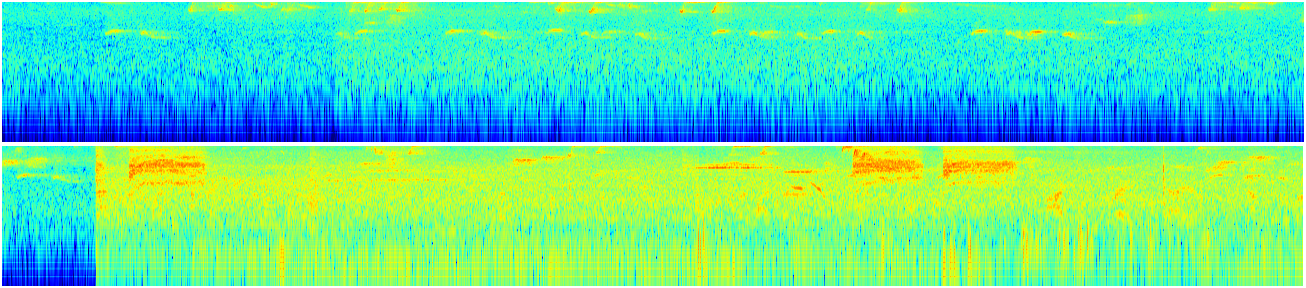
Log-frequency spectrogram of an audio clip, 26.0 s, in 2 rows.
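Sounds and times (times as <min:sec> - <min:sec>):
steady background hiss: 0:00.0 - 0:26.0
small birds chirping: 0:12.1 - 0:26.0.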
